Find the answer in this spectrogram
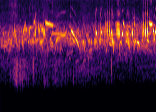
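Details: Several larks singing in spring in open Central Asian habitat around a yurt camp, a continuous, rapid outpouring of high twittering and warbled notes, birds overlapping with no pauses.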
